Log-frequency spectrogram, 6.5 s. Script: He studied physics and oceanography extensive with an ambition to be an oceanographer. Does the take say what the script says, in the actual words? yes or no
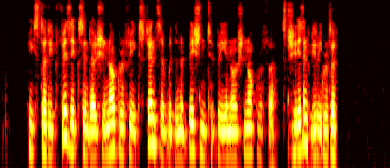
no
